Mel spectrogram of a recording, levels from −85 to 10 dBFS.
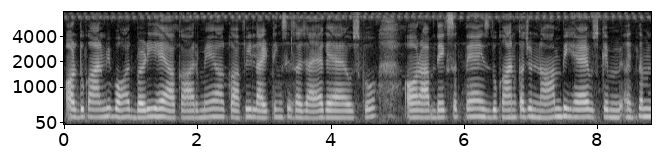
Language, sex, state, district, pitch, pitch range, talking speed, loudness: Hindi, female, Chandigarh, Chandigarh, 195 Hz, 185-205 Hz, 220 wpm, -17 LUFS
